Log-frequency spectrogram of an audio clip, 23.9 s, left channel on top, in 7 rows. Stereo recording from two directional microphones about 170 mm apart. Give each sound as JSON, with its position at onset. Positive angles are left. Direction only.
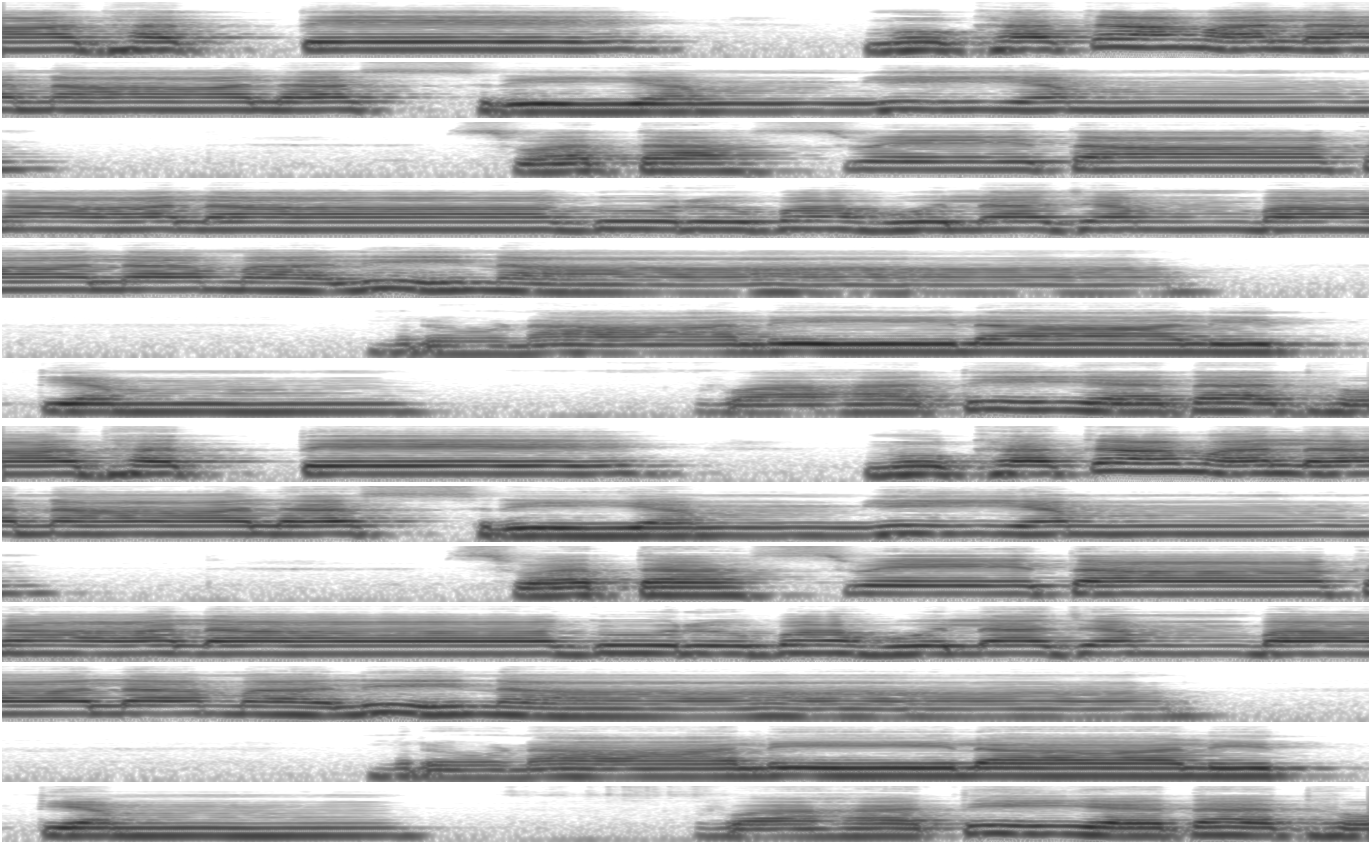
{"t": 0.0, "sound": "music", "side_deg": -40}
{"t": 7.9, "sound": "speech", "side_deg": -40}
{"t": 8.9, "sound": "music", "side_deg": -40}
{"t": 18.0, "sound": "music", "side_deg": -40}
